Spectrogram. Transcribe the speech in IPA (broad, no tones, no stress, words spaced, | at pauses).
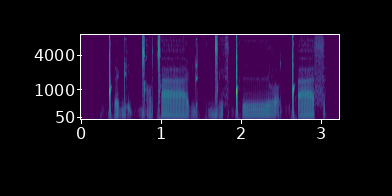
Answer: ǃʼɘɖḭɡ͡ǀɔǀaːɖ | ɡ͡ǀĩsǃʼɨːlɔ̰ ǃʼas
